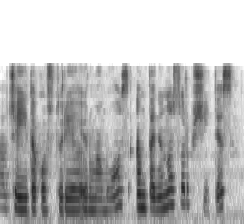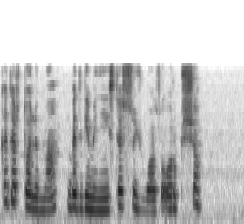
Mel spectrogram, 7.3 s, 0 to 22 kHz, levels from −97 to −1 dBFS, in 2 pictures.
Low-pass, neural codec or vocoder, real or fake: 7.2 kHz; none; real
